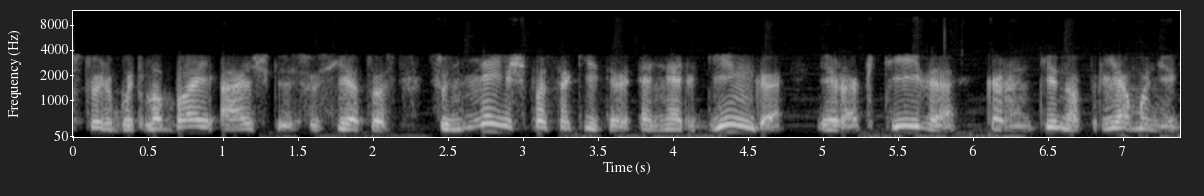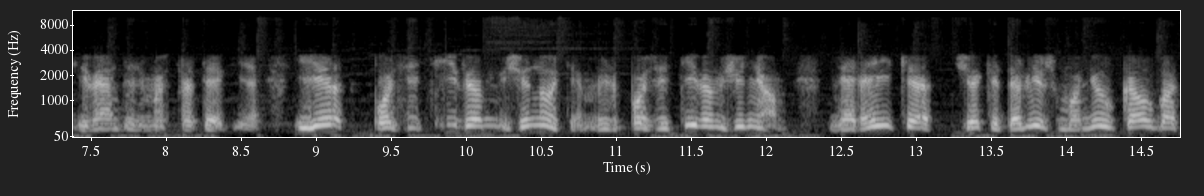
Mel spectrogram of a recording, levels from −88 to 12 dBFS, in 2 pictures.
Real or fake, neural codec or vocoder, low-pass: fake; vocoder, 22.05 kHz, 80 mel bands, Vocos; 9.9 kHz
